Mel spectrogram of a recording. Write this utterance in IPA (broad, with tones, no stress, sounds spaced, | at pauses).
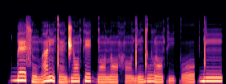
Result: ɡ͡b ɛ˧ s ũ˨ b ã˨˦ ɾ ĩ˦˨ t ɛ̃˨ d͡ʒ ɔ̃˧ k e˧ ɡ͡b ɔ̃˨ n ɔ̃˨ h ɔ̃˨ d ĩ˨˦ d u˦ l ɔ̃˧ k i˨ k o˨˦ | d ĩ˧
